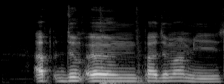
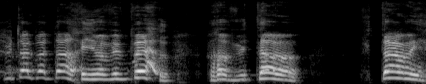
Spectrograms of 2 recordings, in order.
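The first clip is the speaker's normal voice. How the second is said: shaken after a jump scare; high, rattled cursing; scared horror game streamer; 6 semitones higher, 3 dB louder than usual. Real, not acted. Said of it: "d'avoir crié comme ça".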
